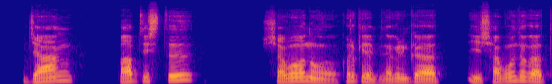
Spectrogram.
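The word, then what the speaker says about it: Jean Baptiste Charbonneau: 그래서 이제 그 여기를 이제 가게 됐는데 발음은 이제 그 프랑스식 발음이기 때문에 장 바티스트 샤보노 그렇게 됩니다.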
